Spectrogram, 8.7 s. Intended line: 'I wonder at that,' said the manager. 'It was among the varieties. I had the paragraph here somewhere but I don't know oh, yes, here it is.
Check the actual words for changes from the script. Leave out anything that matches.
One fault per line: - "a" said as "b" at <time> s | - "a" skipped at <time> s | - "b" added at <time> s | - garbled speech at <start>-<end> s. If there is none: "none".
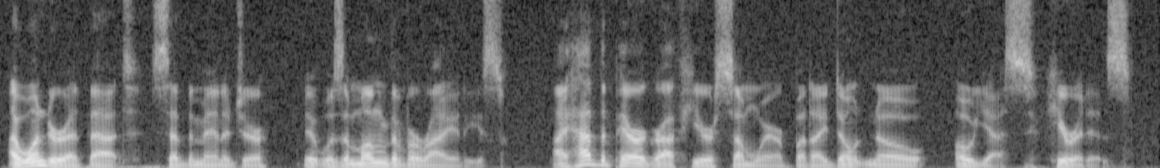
none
